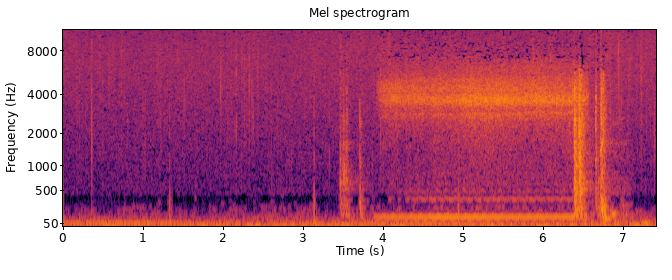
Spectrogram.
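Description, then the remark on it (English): A spaceship's main door slides open with a steady, humming motor whine lasting a couple of seconds, framed by a clunk at the start and heavy thuds as it stops, over a constant hissing background. “Well, let's open the main door and get inside.”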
